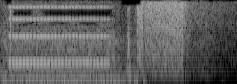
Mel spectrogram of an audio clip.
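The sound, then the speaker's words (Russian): Telephone ringing tone while dialing, a steady buzzing tone held for about a second, then a brief rush of hiss that fades out. “Алло, здравствуйте. Продолжаю дозвон.”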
